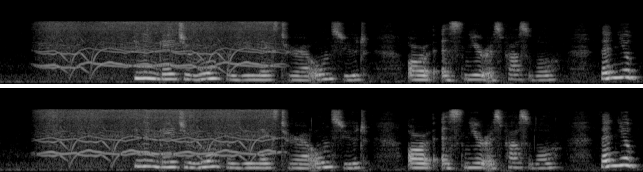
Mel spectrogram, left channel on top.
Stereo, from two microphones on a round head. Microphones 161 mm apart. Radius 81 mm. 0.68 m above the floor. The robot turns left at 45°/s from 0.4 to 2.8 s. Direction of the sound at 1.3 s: 55° left.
